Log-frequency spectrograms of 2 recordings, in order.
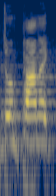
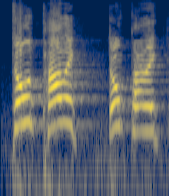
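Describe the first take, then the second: First: Said in the usual way. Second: High, loud, flustered cry of don't panic; Corporal Jones panicking. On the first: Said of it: "Who was it in Dad's army said". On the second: Retold or imitated. Preacher mimics Dad's Army's Corporal Jones, panicky high shout. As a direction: play the frantic old soldier yelling not to panic. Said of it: "as he panicked".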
